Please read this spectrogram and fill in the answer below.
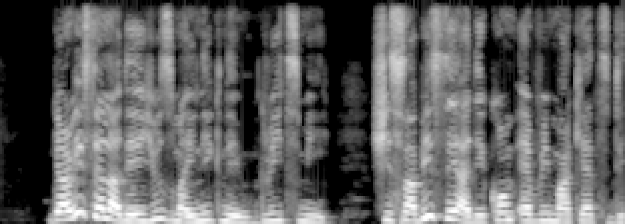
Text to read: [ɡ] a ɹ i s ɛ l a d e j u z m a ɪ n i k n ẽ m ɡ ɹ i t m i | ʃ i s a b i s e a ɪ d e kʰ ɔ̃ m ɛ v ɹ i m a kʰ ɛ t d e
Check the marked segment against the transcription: correct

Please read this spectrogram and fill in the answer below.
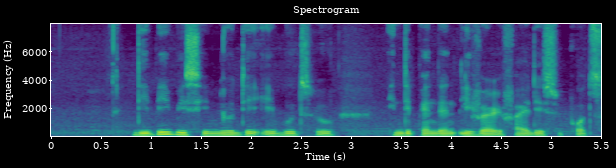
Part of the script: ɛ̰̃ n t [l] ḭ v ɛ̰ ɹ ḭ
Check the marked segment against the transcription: correct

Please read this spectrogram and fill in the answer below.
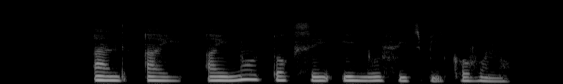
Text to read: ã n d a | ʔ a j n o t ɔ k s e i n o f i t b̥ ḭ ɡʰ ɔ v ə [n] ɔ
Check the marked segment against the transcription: correct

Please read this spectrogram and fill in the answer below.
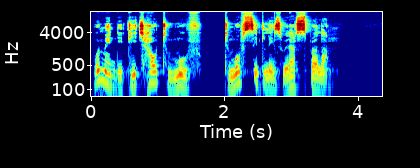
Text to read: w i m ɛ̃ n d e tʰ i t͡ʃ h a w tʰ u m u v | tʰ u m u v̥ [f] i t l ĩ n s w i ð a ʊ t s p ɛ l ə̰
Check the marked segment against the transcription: incorrect: s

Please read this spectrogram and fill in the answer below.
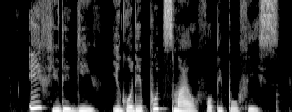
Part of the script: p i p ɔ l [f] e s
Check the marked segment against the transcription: correct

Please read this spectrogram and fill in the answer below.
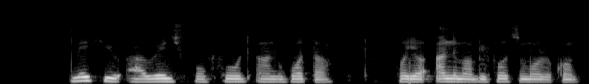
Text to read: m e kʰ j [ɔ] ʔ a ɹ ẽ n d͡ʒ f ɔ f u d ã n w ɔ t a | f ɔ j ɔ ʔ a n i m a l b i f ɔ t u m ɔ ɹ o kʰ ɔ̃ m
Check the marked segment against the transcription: incorrect: u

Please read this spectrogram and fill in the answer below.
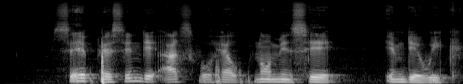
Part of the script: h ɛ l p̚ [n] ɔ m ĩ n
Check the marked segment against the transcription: correct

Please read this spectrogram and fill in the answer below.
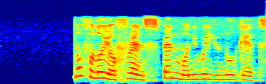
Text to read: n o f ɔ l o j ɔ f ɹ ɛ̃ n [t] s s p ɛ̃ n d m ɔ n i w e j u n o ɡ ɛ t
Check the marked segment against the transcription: incorrect: d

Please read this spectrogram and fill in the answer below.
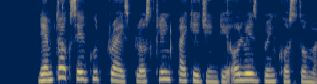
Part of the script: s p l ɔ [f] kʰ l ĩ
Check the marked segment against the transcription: incorrect: s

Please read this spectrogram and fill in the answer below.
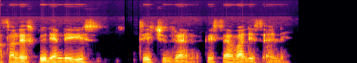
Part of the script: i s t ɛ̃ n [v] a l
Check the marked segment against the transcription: correct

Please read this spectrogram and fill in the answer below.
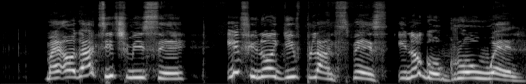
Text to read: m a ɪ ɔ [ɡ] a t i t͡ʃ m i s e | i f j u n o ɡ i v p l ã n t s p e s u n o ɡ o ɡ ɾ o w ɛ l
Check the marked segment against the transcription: correct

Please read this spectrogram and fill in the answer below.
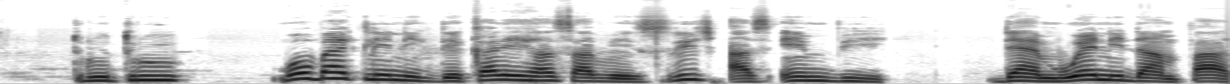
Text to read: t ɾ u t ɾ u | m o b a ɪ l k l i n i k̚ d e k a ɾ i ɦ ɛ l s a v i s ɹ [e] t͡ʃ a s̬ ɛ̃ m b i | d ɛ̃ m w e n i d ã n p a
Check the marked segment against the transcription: incorrect: i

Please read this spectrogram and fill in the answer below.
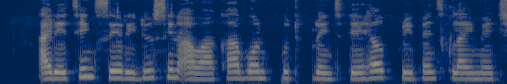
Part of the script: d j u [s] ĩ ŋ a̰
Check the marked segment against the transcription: correct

